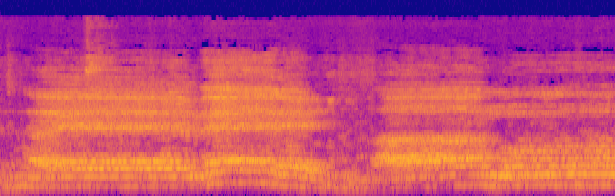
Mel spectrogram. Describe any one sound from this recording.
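A crowd of men chants together in a loud, sustained lament.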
